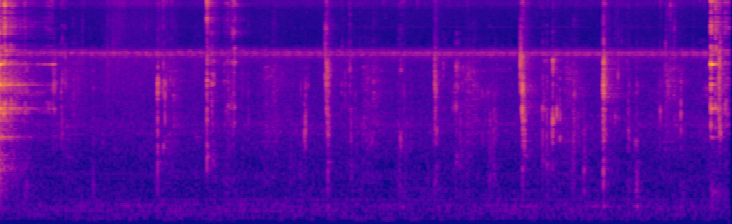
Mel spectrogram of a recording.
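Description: A person chewing a mouthful of noodles close to the microphone: faint, scattered small wet clicks and smacks of the mouth. A single sharp click comes at the very start.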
